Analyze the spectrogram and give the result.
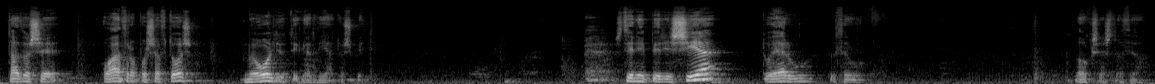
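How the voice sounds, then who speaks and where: A man preaching a sermon with fervour, his phrases often sinking to a hushed, low close. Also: animated, pauses often.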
